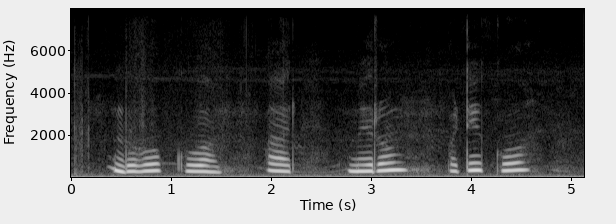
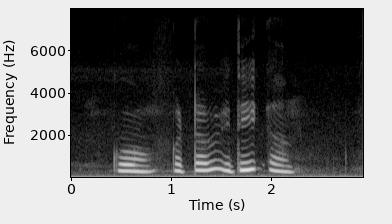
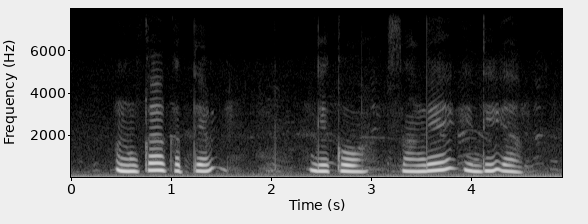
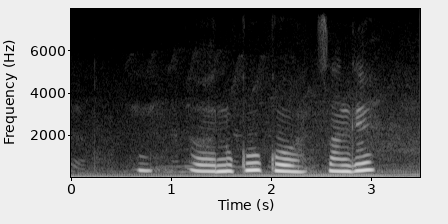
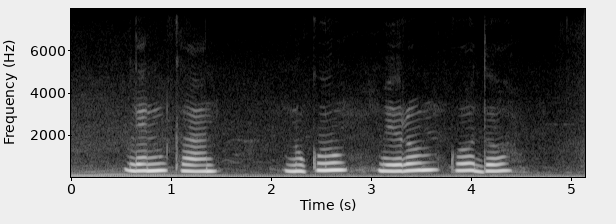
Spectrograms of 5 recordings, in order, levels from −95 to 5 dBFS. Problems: background sounds at intervals, low volume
